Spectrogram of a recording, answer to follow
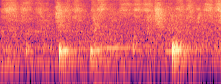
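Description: Marker pen writing on a whiteboard: a faint scratching stroke, with three short squeaks of the felt tip, about half a second in, about a second in, and near the end.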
